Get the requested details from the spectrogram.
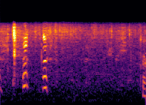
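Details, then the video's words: Dog making playful sounds while playing with a stone: three short, high, squeaky whines in quick succession, each a tonal squeal, followed by near quiet and the start of a person's voice at the end. "Dog makes fun sounds"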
